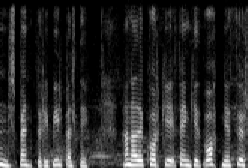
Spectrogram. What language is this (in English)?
Icelandic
